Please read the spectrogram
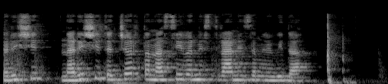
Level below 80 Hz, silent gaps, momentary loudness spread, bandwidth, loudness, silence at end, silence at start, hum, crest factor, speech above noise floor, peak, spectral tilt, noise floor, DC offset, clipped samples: -50 dBFS; none; 10 LU; 11.5 kHz; -23 LUFS; 0.3 s; 0.05 s; none; 20 dB; 21 dB; -4 dBFS; -3.5 dB/octave; -45 dBFS; under 0.1%; under 0.1%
